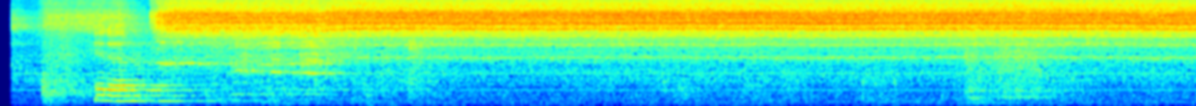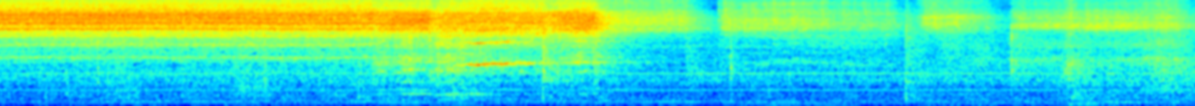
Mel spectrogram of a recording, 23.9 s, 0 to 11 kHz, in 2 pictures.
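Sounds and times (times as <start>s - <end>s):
robot drive motors whining: 1.5s - 23.9s.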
